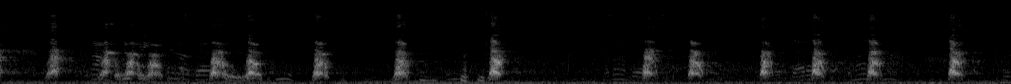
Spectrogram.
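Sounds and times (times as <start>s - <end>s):
pack of dogs barking angrily: 0.0s - 4.2s, 4.8s - 5.2s, 6.4s - 9.9s.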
